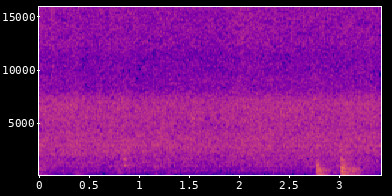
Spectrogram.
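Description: Bean sprouts sizzling in a hot pan while being stirred, a steady loud hiss with a couple of soft scraping knocks near the end.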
